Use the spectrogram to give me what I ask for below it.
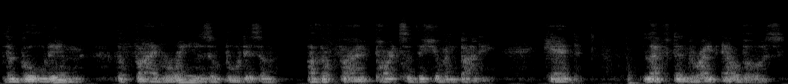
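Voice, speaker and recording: A man reading an old treatise as an audiobook narrator, in a measured, solemn, declarative manner. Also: a bass voice, big pitch swings, vocal fry, mellow. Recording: roomy, distant mic with faint noise.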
